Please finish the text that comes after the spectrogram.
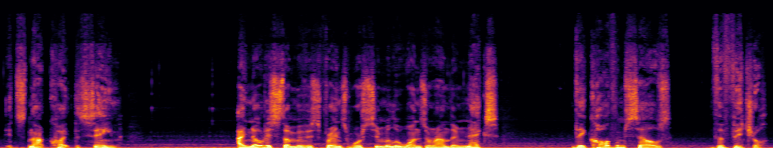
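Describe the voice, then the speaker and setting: An actor playing an earnest young blacksmith's apprentice with a rough past, speaking plainly in a video game. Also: male voice, fairly high pitch, a little hiss or hum, exaggerated voice. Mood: explaining, guarded.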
